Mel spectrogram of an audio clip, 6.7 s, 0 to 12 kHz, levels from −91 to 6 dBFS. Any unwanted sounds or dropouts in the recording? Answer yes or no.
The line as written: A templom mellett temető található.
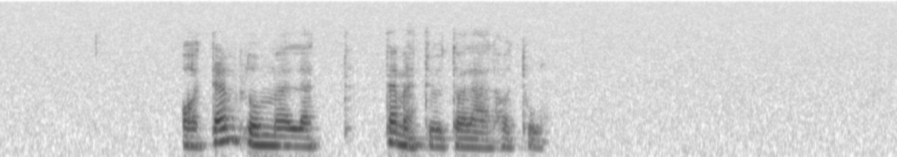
no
